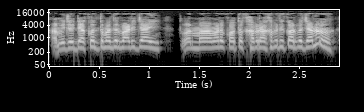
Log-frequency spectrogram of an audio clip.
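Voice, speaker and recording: A woman's voice: very high voice, fairly even intonation, very fast, a bit bright, no echo. A woman playing an aggrieved, stubborn young wife, argumentative and emphatic, in a comic cartoon. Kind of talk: comic cartoon drama dialogue.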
